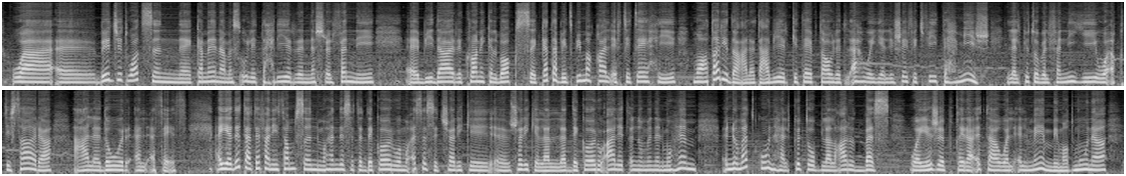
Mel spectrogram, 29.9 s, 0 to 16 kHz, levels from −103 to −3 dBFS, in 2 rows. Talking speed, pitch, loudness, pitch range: 105 wpm, 185 Hz, -21 LUFS, 170-205 Hz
